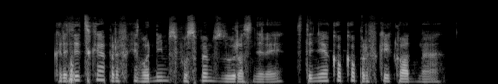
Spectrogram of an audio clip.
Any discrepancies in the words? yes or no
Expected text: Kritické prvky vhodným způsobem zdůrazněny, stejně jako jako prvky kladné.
no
